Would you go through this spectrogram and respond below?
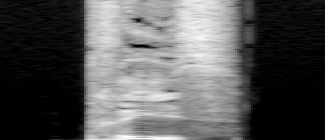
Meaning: first/third-person singular preterite of preisen
- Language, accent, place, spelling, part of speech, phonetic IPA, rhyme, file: German, Germany, Berlin, pries, verb, [pʁiːs], -iːs, De-pries.ogg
